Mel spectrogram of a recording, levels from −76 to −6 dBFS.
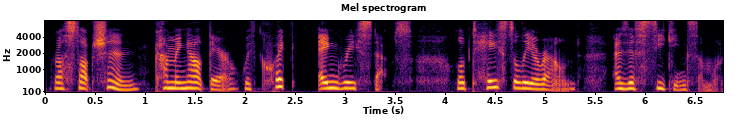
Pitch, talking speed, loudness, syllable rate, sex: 225 Hz, 135 wpm, -18 LUFS, 4.9 syllables/s, female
